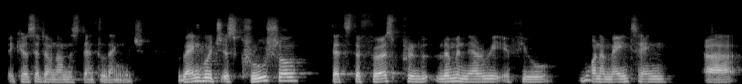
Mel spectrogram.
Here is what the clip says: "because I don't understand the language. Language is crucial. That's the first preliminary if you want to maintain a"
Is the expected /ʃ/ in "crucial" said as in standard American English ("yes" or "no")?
yes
